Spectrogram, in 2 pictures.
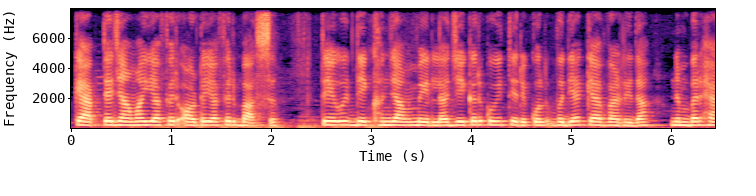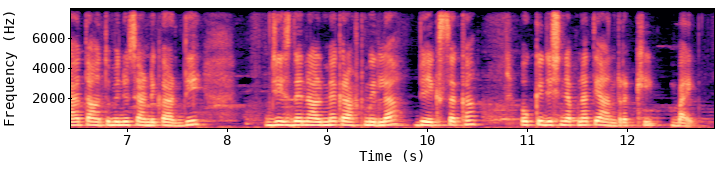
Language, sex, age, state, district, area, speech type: Punjabi, female, 18-30, Punjab, Patiala, urban, spontaneous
